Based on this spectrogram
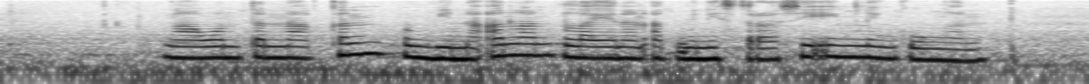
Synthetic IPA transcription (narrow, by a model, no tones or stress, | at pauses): ŋawɔnt̪ənakənpəmbinaʔanlanpəlajananʔat̪̚minist̪ɾasiʔɪŋliŋkuŋan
